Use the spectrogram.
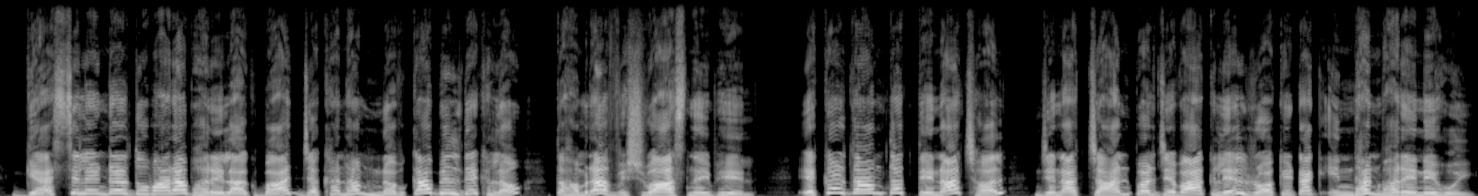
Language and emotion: Maithili, surprised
